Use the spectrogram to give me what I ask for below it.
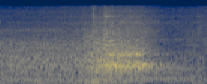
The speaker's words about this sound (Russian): Подъезжает на своем джипе Росс.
